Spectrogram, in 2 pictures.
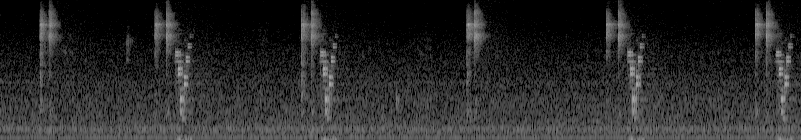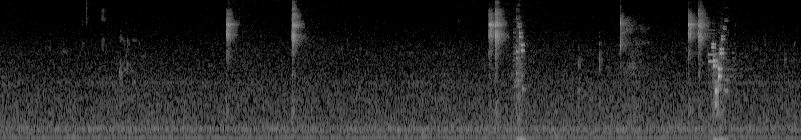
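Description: Game menu sound effects chime as buttons are clicked.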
